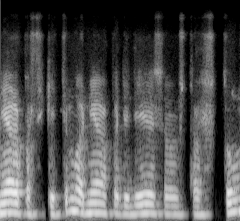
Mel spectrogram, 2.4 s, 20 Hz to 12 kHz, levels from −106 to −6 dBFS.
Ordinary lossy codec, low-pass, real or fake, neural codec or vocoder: Opus, 32 kbps; 7.2 kHz; real; none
